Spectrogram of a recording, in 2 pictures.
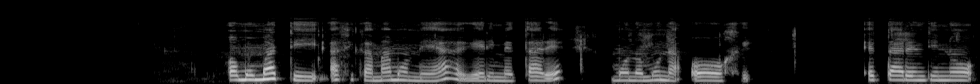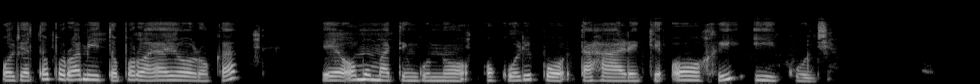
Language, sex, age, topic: Oshiwambo, female, 25-35, agriculture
